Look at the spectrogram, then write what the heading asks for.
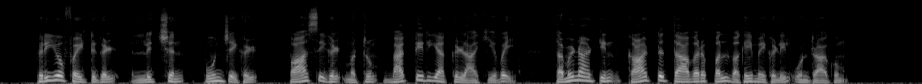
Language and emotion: Tamil, neutral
